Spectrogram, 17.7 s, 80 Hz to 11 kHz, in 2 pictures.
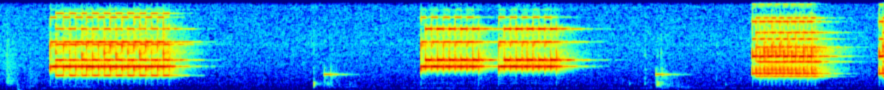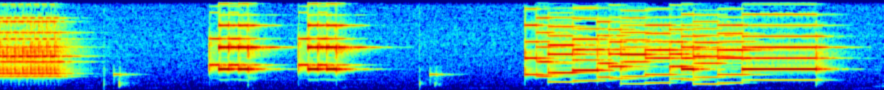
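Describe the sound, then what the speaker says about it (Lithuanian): A Nokia 1610 mobile phone cycles through its monophonic ringtones, playing five short electronic melodies one after another, each separated by a brief pause and a soft key beep, loud and close with no voices. "toliau galime pasirinkti skambėjimo toną. Čia būdavo 5 tonai, galim visus pereiti"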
